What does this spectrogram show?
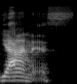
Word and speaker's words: Giannis: it's pronounced with the Y, Giannis. That's how you pronounce his name.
